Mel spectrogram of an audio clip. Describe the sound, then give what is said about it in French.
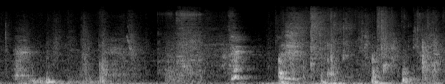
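Water filling a water bottle, a continuous splashy rushing with uneven surges and rubbing, gurgling bursts, with no talk over it. “Attends, je vais faire ma bouteille d'eau.”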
